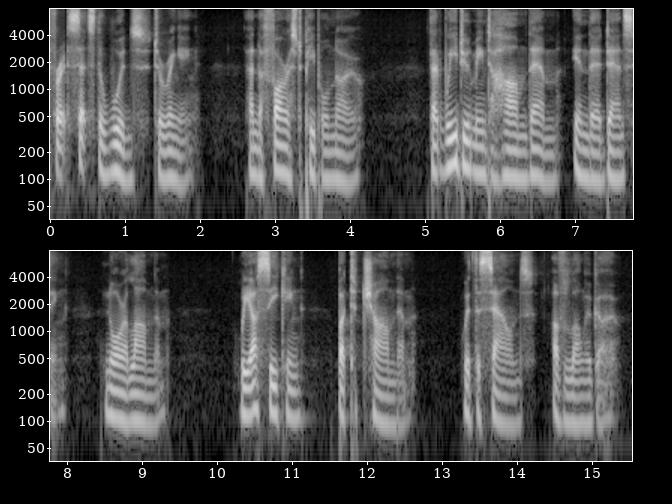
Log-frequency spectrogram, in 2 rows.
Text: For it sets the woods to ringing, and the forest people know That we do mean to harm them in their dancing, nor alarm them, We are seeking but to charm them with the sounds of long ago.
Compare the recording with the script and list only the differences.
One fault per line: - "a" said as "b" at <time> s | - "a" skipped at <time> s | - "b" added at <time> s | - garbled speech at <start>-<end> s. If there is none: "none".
none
